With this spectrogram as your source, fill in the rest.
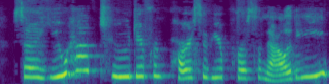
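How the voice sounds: Using a put-on character voice, the speaker talks at a moderate pace with an extremely high pitch.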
